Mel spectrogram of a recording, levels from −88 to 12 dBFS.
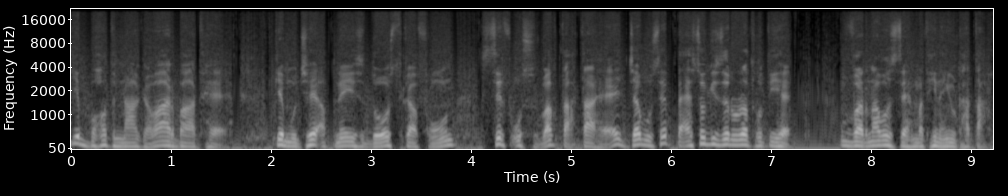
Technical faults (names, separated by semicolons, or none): low bit depth without dither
